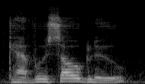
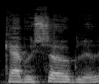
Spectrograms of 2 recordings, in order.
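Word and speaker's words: Çavuşoğlu: The United States, this is a quote, by the way, from Mevlut Cavusoglu, I guess that's how you say it. I don't speak Turkish, but Cavusoglu, there it is.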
